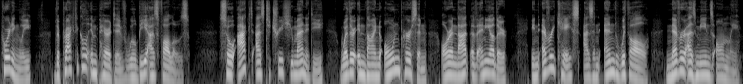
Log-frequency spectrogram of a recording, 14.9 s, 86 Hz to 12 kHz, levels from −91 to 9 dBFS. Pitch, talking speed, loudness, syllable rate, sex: 140 Hz, 145 wpm, -22 LUFS, 4.9 syllables/s, male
